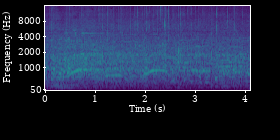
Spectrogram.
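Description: Audience applauding steadily, with a few voices rising and falling over the clapping.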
